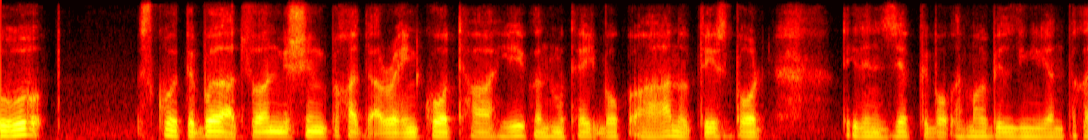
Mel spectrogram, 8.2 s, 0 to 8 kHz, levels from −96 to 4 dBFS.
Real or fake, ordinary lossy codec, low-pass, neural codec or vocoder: fake; Opus, 32 kbps; 7.2 kHz; codec, 16 kHz in and 24 kHz out, 0.6 kbps, FocalCodec, streaming, 2048 codes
